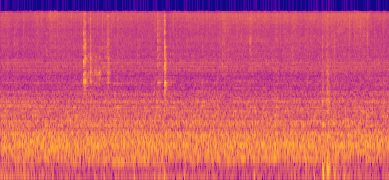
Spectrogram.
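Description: Pieces of hairtail pan-frying in a nonstick frying pan with a steady sizzle, and a few light clicks as wooden chopsticks turn the pieces against the pan.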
